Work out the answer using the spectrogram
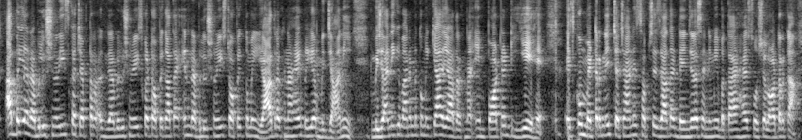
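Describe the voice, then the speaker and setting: Fast chatty Hindi-English tutor, man. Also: high voice. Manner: chatty, calls students "meri jaan" and "bhaiya", mixes English; talks fast on purpose. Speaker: teacher. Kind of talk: fast exam-revision lesson.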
